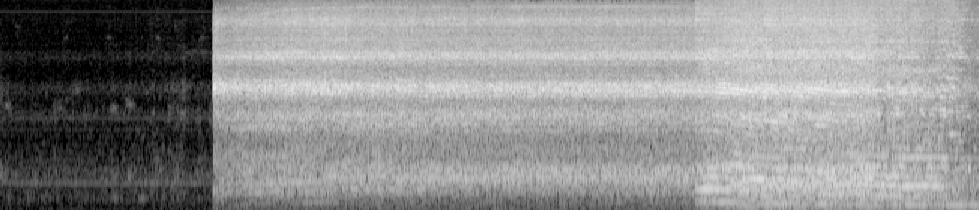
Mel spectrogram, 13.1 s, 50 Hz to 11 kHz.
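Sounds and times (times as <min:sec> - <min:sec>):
angle grinder cutting steel: 0:02.8 - 0:13.0.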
